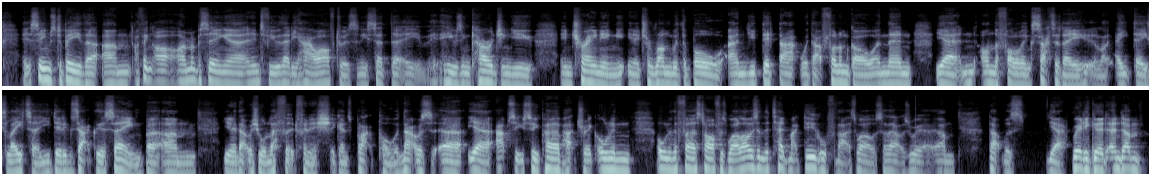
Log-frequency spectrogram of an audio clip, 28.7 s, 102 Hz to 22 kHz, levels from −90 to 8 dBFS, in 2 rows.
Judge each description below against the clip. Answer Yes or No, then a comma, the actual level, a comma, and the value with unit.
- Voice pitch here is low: Yes, low, 125 Hz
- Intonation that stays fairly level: No, average, 3.2 semitones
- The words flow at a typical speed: No, fast, 235 wpm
